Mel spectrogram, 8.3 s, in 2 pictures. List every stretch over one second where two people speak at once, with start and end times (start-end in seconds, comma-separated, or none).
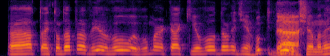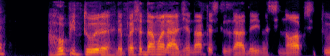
none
